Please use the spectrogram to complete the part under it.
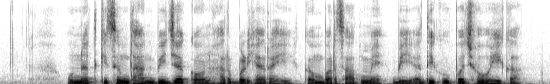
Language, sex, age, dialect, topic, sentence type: Chhattisgarhi, male, 18-24, Northern/Bhandar, agriculture, question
